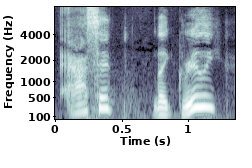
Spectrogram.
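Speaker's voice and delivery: retelling his own stunned disbelief, voice shooting up; incredulous. Retold or imitated. Disbelief at being offered acid.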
